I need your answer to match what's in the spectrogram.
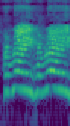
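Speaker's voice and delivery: high, loud joyful shout. Acted. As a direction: cheer it out at full voice. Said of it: "she shouted".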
